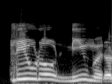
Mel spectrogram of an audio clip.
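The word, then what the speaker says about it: pleuropneumonia: পিপিএলও means the প্লিউরো নিউমেরো, এখানে আমরা কে পি K silent রাখবো, প্লিউরো নিউমেরো লাইক অর্গানিজম।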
